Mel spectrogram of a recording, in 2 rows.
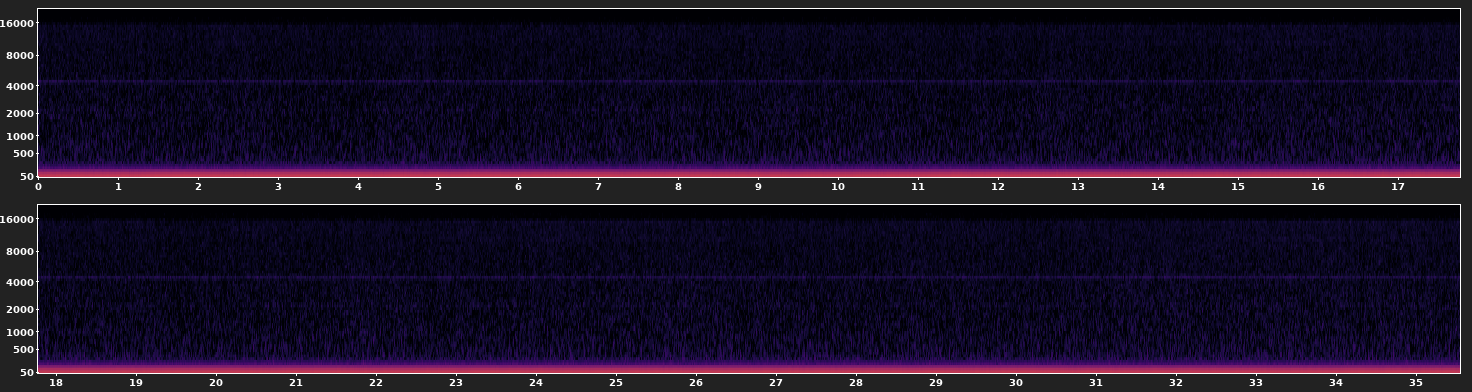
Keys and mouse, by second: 0.0 Right, 0.8 click, 2.8 click, 3.6 click, 5.6 click, 7.3 click, 9.0 ctrl+z, 9.3 ctrl+z, 10.1 click, 12.9 click, 13.6 click, 15.2 Return, 16.8 click, 19.3 click, 20.3 click, 20.9 click, 21.5 click, 22.2 click, 22.7 click, 23.4 click, 24.2 click, 25.1 click, 26.9 click, 28.3 click, 28.9 click, 30.3 click, 32.0 click, 32.5 click, 32.8 click, 33.6 click, 34.1 click, 34.5 click.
